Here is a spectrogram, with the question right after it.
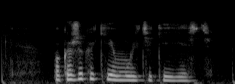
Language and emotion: Russian, neutral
